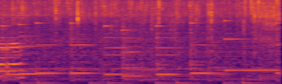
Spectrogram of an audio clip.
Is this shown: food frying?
yes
